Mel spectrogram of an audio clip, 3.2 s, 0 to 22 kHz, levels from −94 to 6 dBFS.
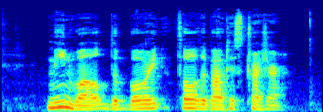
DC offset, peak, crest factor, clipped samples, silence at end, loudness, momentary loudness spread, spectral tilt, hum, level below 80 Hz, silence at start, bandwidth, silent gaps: under 0.1%; -6 dBFS; 18 dB; under 0.1%; 0.4 s; -23 LUFS; 10 LU; -6 dB/octave; none; -60 dBFS; 0.5 s; 14 kHz; none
